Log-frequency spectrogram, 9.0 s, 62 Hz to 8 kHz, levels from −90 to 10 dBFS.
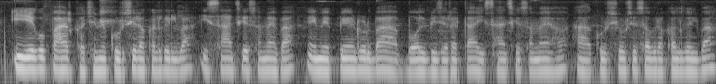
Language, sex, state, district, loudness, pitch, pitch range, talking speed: Hindi, male, Bihar, Gopalganj, -19 LUFS, 135 Hz, 130-140 Hz, 215 wpm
